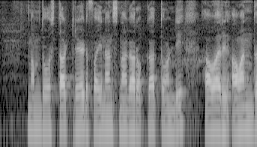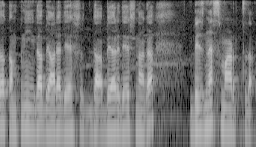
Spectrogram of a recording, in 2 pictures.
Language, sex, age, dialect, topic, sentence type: Kannada, male, 18-24, Northeastern, banking, statement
